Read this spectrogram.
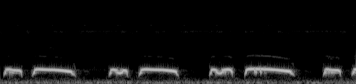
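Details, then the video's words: Wild dove calling near a trap, used to lure doves for trapping: clear mid-pitched coos in a repeated short-long pattern, a brief note followed by a longer, slightly falling one, with a faint steady high hum behind. "ឱ្យតែជួបលលកព្រៃ ធ្នាក់ហៅបរសឹងដាច់ខ្យល់"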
